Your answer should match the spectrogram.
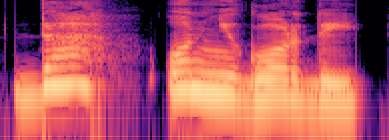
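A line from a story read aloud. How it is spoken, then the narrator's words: Sigh. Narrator (Russian): вздохнула Лидка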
